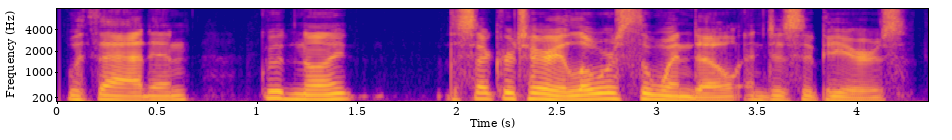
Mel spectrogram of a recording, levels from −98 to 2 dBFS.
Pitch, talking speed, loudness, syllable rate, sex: 140 Hz, 165 wpm, -17 LUFS, 5.5 syllables/s, male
